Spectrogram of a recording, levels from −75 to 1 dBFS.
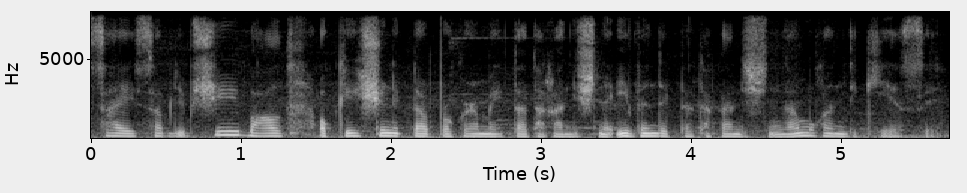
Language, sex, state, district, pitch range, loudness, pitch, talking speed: Nagamese, female, Nagaland, Dimapur, 150-170 Hz, -19 LUFS, 160 Hz, 155 wpm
